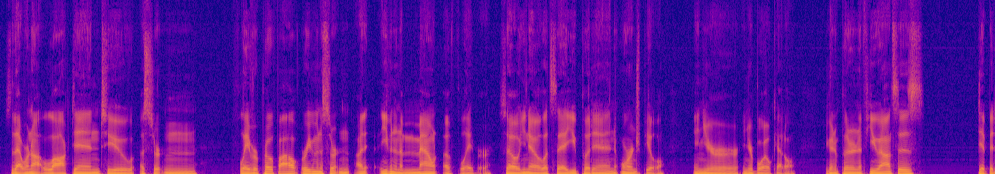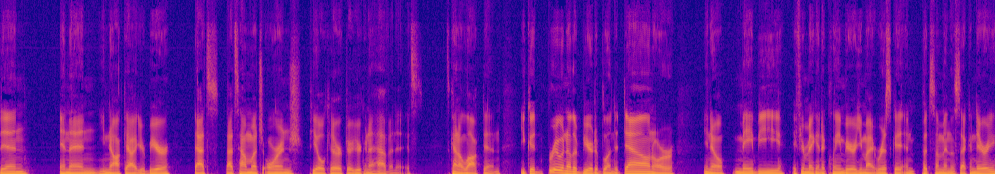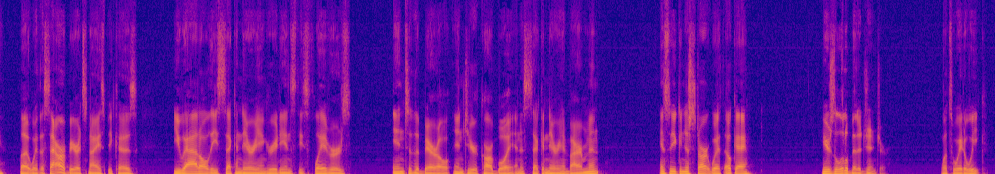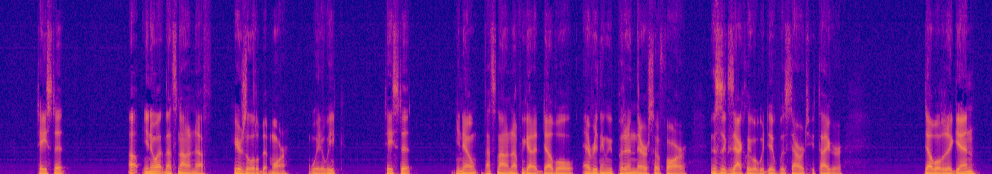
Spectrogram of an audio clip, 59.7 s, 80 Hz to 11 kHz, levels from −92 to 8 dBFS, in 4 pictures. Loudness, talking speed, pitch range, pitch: -18 LUFS, 195 wpm, 85-105 Hz, 95 Hz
